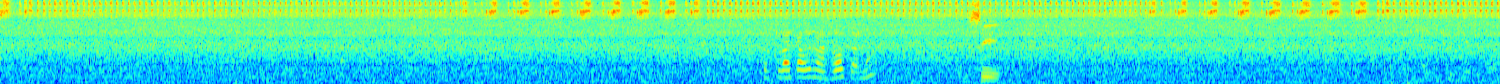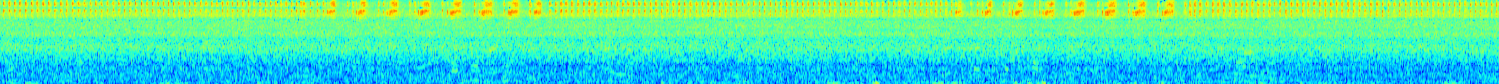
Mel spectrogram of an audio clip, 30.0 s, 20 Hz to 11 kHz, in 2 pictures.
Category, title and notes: Soundscapes > Nature
Tat Kuang Si Waterfall, Laos (March 24, 2019)
Recording of the Tat Kuang Si Waterfall in Laos. Features the sound of rushing water surrounded by jungle ambiance.
waterfall, Si, Tat, jungle, Kuang, ambient, water, nature, flow, natural, Laos, tropical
